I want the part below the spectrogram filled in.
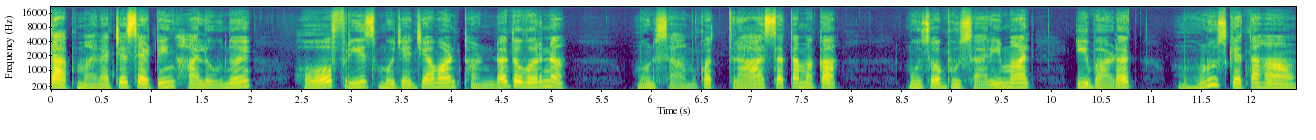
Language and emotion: Goan Konkani, fearful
